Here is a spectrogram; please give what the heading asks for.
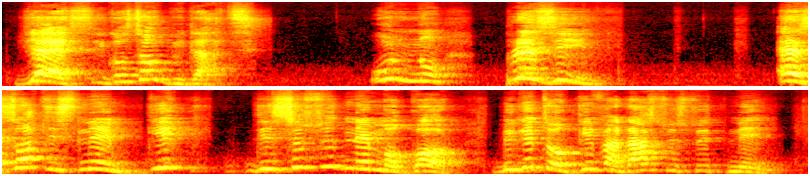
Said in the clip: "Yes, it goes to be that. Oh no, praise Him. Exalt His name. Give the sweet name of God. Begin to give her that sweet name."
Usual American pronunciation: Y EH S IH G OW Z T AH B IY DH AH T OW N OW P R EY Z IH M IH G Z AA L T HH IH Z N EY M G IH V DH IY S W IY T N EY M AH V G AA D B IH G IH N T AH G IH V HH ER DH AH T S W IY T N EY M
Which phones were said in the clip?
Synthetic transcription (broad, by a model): Y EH S IH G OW S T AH B IY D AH T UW N OW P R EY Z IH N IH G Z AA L T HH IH S N EY M G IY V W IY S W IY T N EY M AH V G AA D B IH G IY N T AH G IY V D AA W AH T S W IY T N EY M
